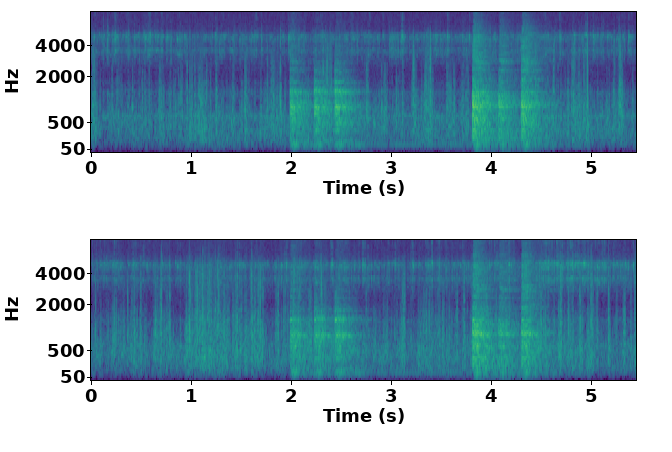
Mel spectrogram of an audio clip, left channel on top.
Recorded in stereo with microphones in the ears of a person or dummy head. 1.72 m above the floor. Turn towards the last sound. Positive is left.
turn(degrees=25)  # may be behind; listen again after turning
